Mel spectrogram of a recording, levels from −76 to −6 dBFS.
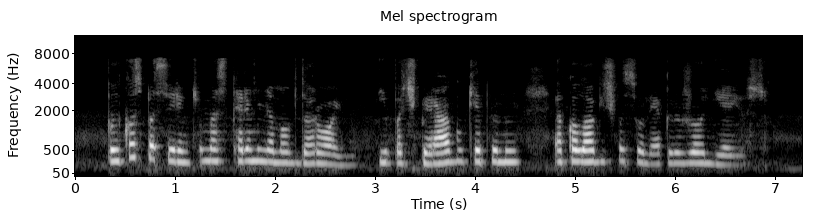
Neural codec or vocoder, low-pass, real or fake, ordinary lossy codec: codec, 16 kHz, 2 kbps, FunCodec, trained on Chinese and English, 25 frames a second; 7.2 kHz; fake; AAC, 32 kbps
